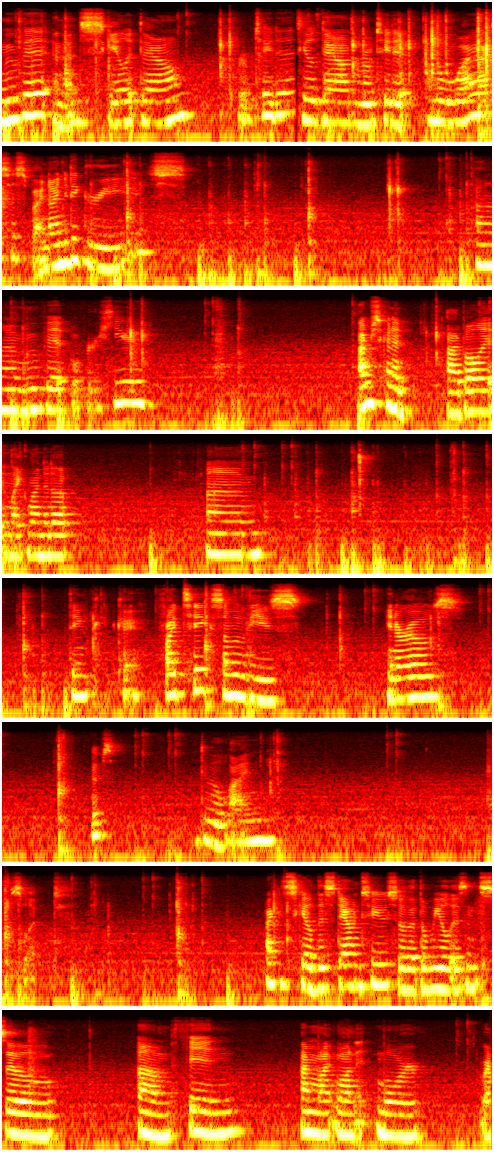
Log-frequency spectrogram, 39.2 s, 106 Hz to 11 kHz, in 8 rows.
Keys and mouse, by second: 0.2 shift+middle click, 0.9 s, 1.8-2.9 drag, 2.2 r, 2.9 ctrl+z, 3.1 click, 3.5 r, 5.8 shift+middle click, 6.3 middle click, 7.5 shift+middle click, 8.8 g, 9.5 click, 10.0 click, 11.1 g, 12.1-13.5 middle drag, 14.0 g, 14.9-16.2 middle drag, 16.5 s, 17.8 click, 19.3 shift+middle click, 19.4 shift+click, 20.0 click, 21.2 alt+shift+click, 23.2 click, 23.3 click, 24.4 alt+shift+click, 29.6 middle click, 30.8 alt+shift+click, 31.2 middle click, 32.1 s, 32.3-36.8 drag.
